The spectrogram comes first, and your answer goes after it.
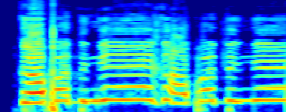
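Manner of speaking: high, loud pleading; panicked cry for help. Acted. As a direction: yell desperately for rescue. Panicking woman screams for rescue.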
